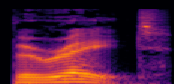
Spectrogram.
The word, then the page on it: berate: anglais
